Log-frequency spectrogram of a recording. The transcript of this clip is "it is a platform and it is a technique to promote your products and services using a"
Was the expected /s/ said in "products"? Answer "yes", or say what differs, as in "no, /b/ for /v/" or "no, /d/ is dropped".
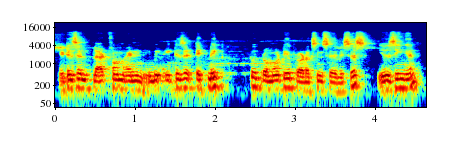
no, /ʃ/ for /s/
